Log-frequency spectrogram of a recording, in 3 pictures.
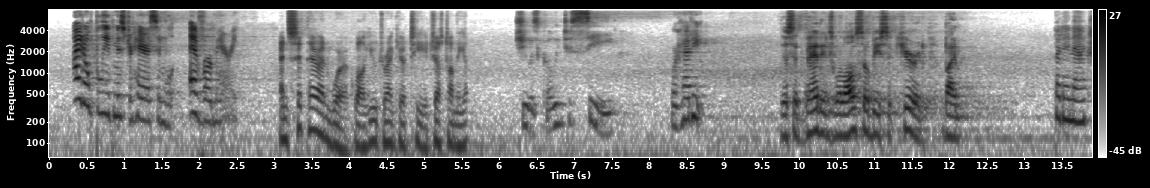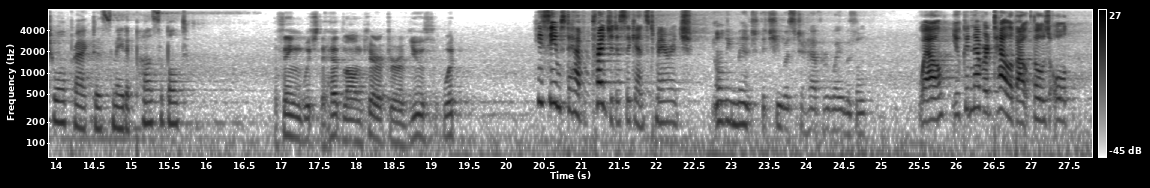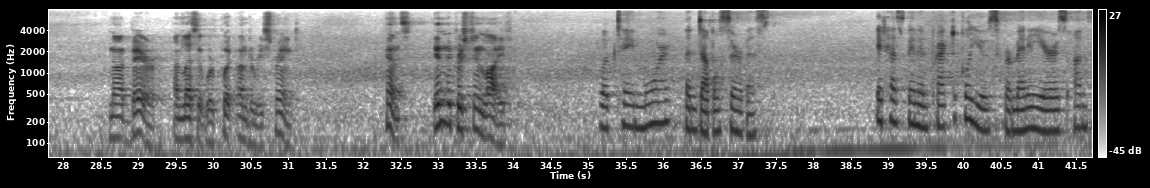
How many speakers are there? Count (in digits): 6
